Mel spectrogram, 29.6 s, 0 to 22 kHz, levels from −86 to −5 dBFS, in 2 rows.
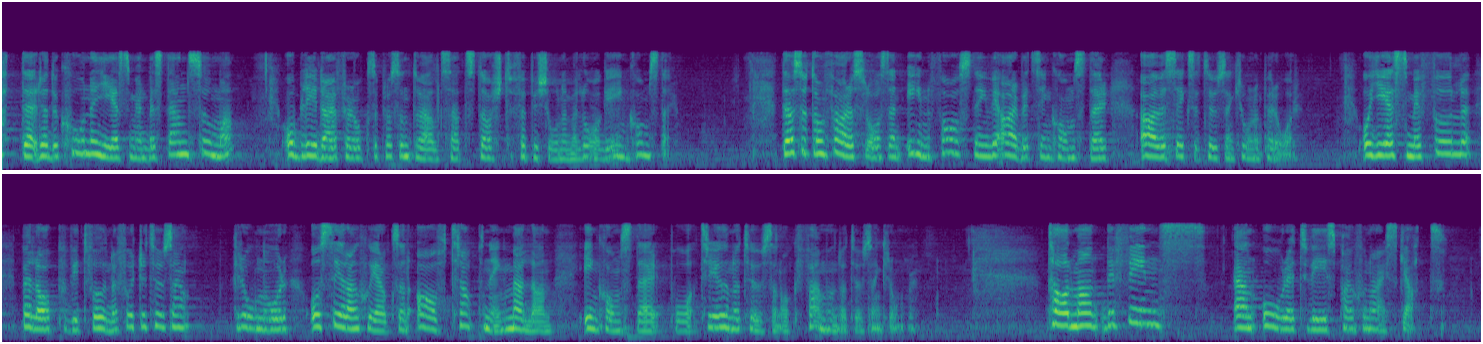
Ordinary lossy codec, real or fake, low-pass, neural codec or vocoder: none; fake; 7.2 kHz; vocoder, 24 kHz, 100 mel bands, Vocos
